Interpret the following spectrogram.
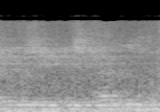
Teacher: هذه الجيم صارت رخوة ما معنى رخوة؟ يجري معه الصوت. ومعلوم أن الجيم حرف شديد.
